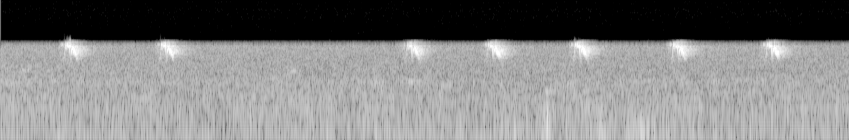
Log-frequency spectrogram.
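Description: A sparrow gives short, high single chirps, about eight in six seconds at an uneven pace, over a faint low background hum.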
